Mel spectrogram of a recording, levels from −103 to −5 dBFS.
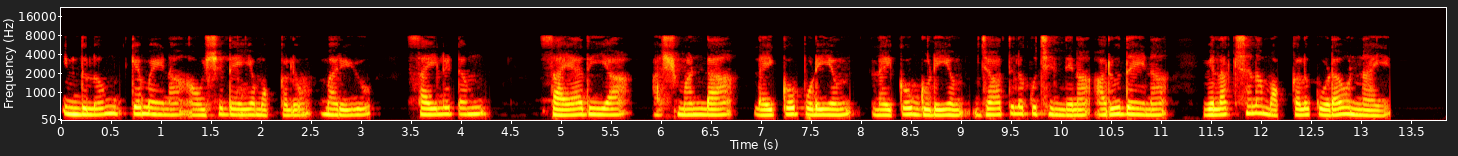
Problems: none marked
